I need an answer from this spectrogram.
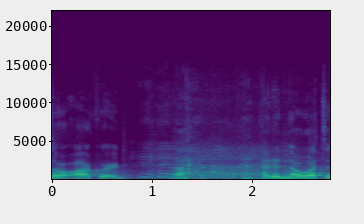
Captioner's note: laughter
